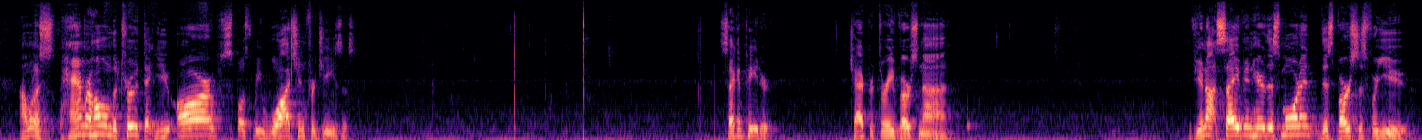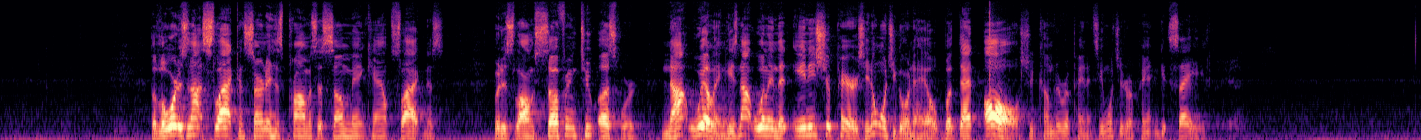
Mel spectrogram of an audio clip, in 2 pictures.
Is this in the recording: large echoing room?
yes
